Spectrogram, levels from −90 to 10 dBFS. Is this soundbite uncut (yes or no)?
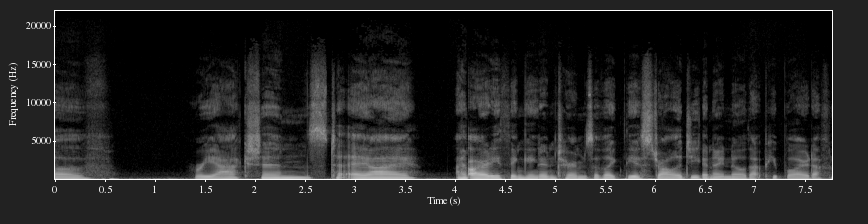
no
